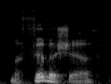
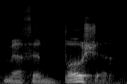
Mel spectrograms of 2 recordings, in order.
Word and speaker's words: Mephibosheth: And so I looked it up, and the accent is on the bo, so it's Mephibosheth.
